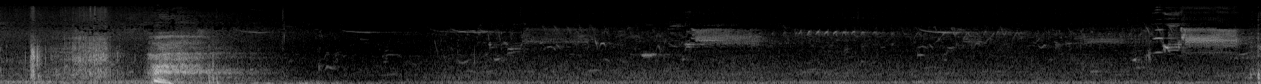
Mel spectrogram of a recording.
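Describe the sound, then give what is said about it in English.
Many wild birds of various kinds sing outdoors, with high chirps and short trills repeating, opening with a louder, harsh burst of calling before settling into steady, scattered birdsong over soft background ambience. “It's really pretty, just standing here listening to the birds.”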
